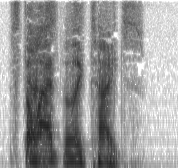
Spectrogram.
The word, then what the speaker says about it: stalactites: Stalactites. – There's no G in stalactites.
